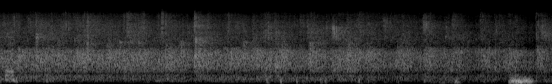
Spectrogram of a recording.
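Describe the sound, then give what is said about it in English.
A steady wash of crowd applause as panelists are invited onto the stage for a panel discussion, many hands clapping at once in a dense, even patter that holds at a constant level for several seconds with no voices rising above it. “And give them a warm, cooling hand of applause, actually, would be better.”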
